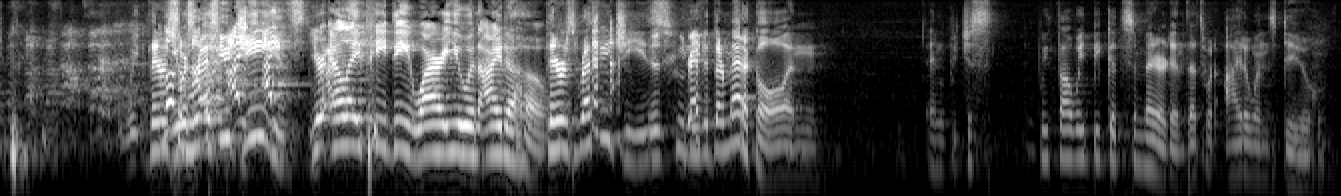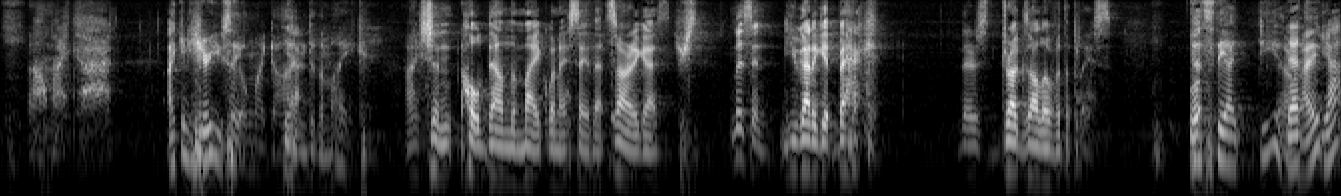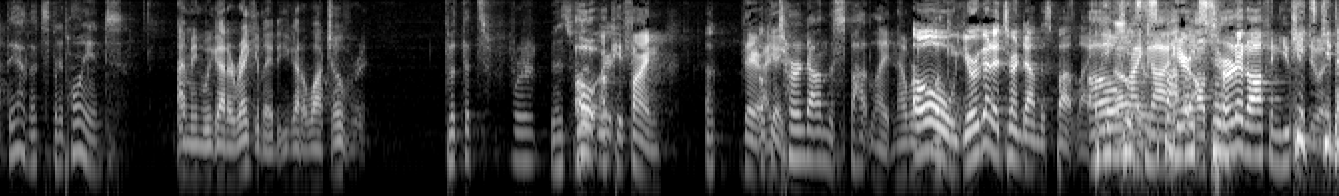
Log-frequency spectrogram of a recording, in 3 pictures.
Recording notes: Real life sounds from the Portland City Council inspires improv on stage at Curious Comedy Theater.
